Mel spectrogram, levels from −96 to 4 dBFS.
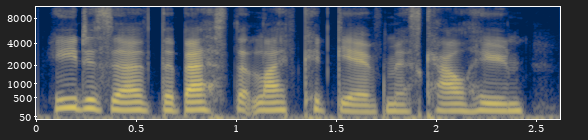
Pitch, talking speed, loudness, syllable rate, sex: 180 Hz, 230 wpm, -20 LUFS, 5.5 syllables/s, female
